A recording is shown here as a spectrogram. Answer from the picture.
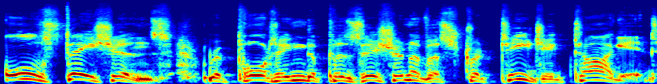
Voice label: Speech Quick Commands Enemy Ship, EN GB; World Of Warships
